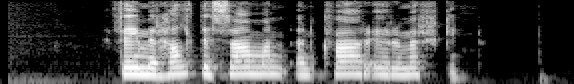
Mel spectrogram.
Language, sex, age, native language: Icelandic, female, 30-39, Icelandic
